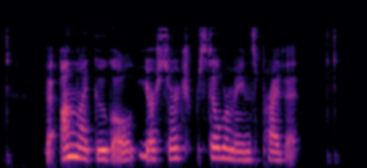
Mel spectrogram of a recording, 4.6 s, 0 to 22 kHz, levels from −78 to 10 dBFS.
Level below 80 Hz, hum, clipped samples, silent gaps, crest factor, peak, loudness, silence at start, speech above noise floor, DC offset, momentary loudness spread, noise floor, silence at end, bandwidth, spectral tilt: -70 dBFS; none; under 0.1%; none; 20 dB; -2 dBFS; -22 LUFS; 0.05 s; 26 dB; under 0.1%; 21 LU; -47 dBFS; 0.9 s; 11.5 kHz; -4 dB/octave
